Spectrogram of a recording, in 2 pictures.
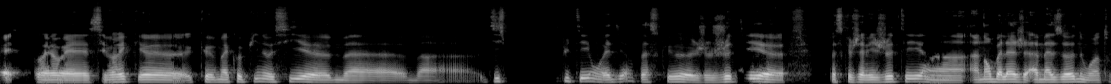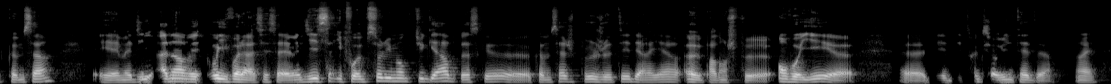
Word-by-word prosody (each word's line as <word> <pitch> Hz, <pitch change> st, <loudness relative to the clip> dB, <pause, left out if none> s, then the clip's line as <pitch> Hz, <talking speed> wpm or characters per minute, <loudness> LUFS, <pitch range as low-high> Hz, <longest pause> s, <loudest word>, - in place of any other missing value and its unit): Ouais, -, -, +2 dB, 0.2 s
ouais, 105 Hz, -, +2 dB
ouais, 100 Hz, -1 st, +3 dB
c'est 105 Hz, +1 st, -9 dB
vrai 120 Hz, +2 st, +1 dB
que 110 Hz, -3 st, +2 dB
que -, -, -2 dB
ma 110 Hz, 0 st, -3 dB
copine 135 Hz, +4 st, -4 dB
aussi, 120 Hz, +2 st, -2 dB
heu, 110 Hz, -3 st, +3 dB
m'a 95 Hz, -2 st, -5 dB
m'a 95 Hz, -1 st, -13 dB, 0.2 s
disputé 145 Hz, +2 st, -8 dB
on 135 Hz, -4 st, -5 dB
va 110 Hz, -1 st, 0 dB
dire, 135 Hz, +8 st, -7 dB
parce 115 Hz, 0 st, -5 dB
que 120 Hz, -4 st, +1 dB
je 105 Hz, +1 st, -6 dB
jetais, 130 Hz, +5 st, +1 dB
heu 110 Hz, -3 st, +3 dB, 0.4 s
parce -, -, -4 dB
que -, -, -3 dB
j'avais 110 Hz, -1 st, +1 dB
jeté 130 Hz, +3 st, 0 dB
un 105 Hz, -4 st, -4 dB
un 110 Hz, +1 st, -5 dB
emballage 120 Hz, -1 st, +3 dB
Amazon 115 Hz, +2 st, +2 dB
ou 105 Hz, -4 st, -3 dB
un 100 Hz, -, -5 dB
truc 120 Hz, +4 st, -24 dB
comme 110 Hz, -, -2 dB
ça, 130 Hz, +8 st, 0 dB, 0.4 s
et 105 Hz, -, -2 dB
elle 100 Hz, +1 st, +1 dB
m'a 105 Hz, -, 0 dB
dit: 115 Hz, +2 st, -1 dB
«Ah 135 Hz, -, +3 dB
non 140 Hz, -1 st, +6 dB
mais» 125 Hz, -1 st, +3 dB
Oui, 140 Hz, -2 st, +8 dB
voilà, 115 Hz, -5 st, +6 dB
c'est 110 Hz, -, -5 dB
ça. 110 Hz, -, -2 dB
Elle 100 Hz, -, +4 dB
m'a 110 Hz, -, +2 dB
dit: 135 Hz, +5 st, +3 dB
«Ca, 135 Hz, -, +3 dB
il 135 Hz, -, -5 dB
faut 130 Hz, +1 st, +3 dB
absolument 145 Hz, +3 st, +1 dB
que 140 Hz, -, -18 dB
tu 140 Hz, -, -2 dB
le -, -, -5 dB
gardes 145 Hz, +2 st, +1 dB
parce 110 Hz, 0 st, -2 dB
que, 130 Hz, -, -5 dB, 0.4 s
heu, -, -, -11 dB
comme 110 Hz, -, -3 dB
ça 135 Hz, +5 st, -3 dB
je 125 Hz, -, -14 dB
peux 125 Hz, -1 st, -2 dB
jeter 115 Hz, +2 st, -2 dB
derrière» 115 Hz, 0 st, -2 dB
heu, 105 Hz, -, +4 dB
pardon: 100 Hz, +1 st, -3 dB
«je -, -, -11 dB
peux 425 Hz, +4 st, -2 dB
envoyer, 125 Hz, +2 st, +4 dB
heu, -, -, +1 dB, 0.5 s
heu, -, -, -2 dB
des -, -, -8 dB
des -, -, -18 dB
trucs -, -, -13 dB
sur -, -, +1 dB
Vinted». 110 Hz, -5 st, -2 dB, 0.2 s
Ouais. 100 Hz, -1 st, -5 dB
115 Hz, 215 wpm, -22 LUFS, 105-135 Hz, 0.5 s, Oui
